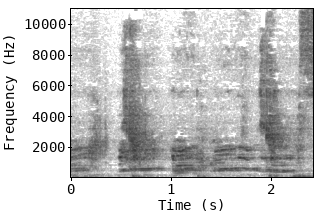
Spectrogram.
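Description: Vocal sounds recorded into a live looper and played back as a repeating loop. Short pitched voice sounds and hissing noises layer over one another in a steady pattern.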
